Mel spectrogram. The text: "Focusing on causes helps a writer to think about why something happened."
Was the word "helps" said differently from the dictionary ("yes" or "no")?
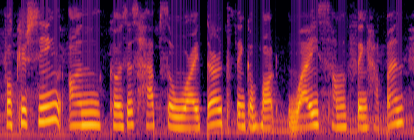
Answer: yes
